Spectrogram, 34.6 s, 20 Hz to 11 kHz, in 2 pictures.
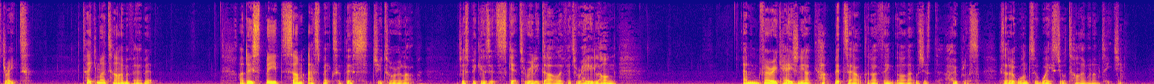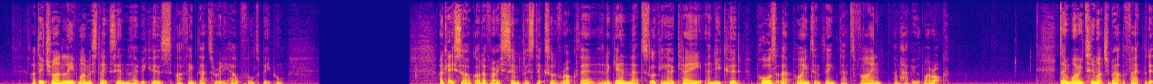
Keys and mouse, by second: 0.7 click, 1.0 middle click, 1.5 click, 2.1 middle click, 2.6 click, 3.1 middle click, 3.6 click, 4.0 middle click, 4.9-6.0 drag, 6.0 middle click, 6.6 click, 7.3-9.0 middle drag, 9.0 click, 9.5 middle click, 10.3 click, 10.9-18.1 middle drag, 18.1 click, 18.3 middle click, 18.6 click, 18.9 middle click, 19.1 click, 19.4 middle click, 19.6 click, 19.9-20.9 middle drag, 20.9-22.7 drag, 22.7-33.1 middle drag.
